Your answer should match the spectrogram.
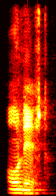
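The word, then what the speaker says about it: honest: ऑनेस्ट होता है दोस्तो लेकिन ऑनेस्ट में आप देखेंगे दोस्तों हिंदी उच्चारण अ आ रहा है अ ऑनेस्ट अब हिंदी उच्चारण अ ऑनेस्ट आ रहा है दोस्तों यानी कि ईमानदार ऑनेस्ट के आगे ऑनेस्ट के पहले ए एन और द जो आर्टिकल होता है दोस्तों उनमें से एन आर्टिकल लगेगा क्योंकि ईमानदार का अंग्रेजी जो ऑनेस्ट हो रहा है दोस्तों ऑनेस्ट का हिंदी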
